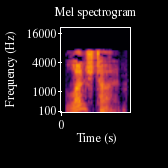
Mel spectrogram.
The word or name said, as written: lunchtime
